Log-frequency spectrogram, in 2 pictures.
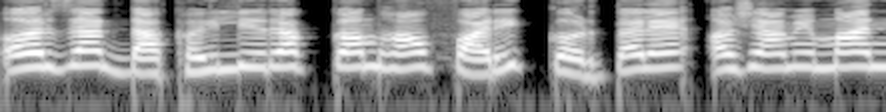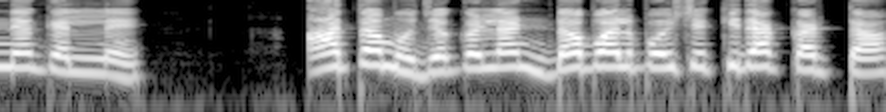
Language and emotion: Goan Konkani, angry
